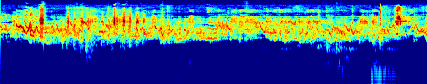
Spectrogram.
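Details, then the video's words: Happy budgies, called Australian birds, chirp in a continuous, lively chorus of overlapping squeaks and scratchy warbles, with a short low knock near the end. "happy budgies chirping sound"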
